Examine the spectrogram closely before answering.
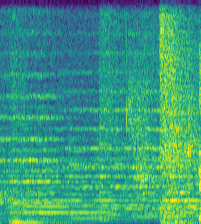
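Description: Dramatic background score: sustained notes over a low pulsing bass, with a swell near the end as a man starts to speak.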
